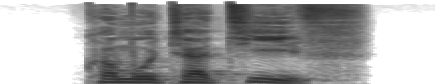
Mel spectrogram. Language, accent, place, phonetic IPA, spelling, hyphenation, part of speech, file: German, Germany, Berlin, [kɔmutaˈtiːf], kommutativ, kom‧mu‧ta‧tiv, adjective, De-kommutativ.ogg
- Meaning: commutative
